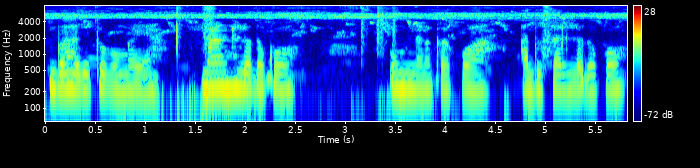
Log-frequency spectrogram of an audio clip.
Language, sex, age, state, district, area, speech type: Santali, female, 18-30, Jharkhand, Seraikela Kharsawan, rural, spontaneous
